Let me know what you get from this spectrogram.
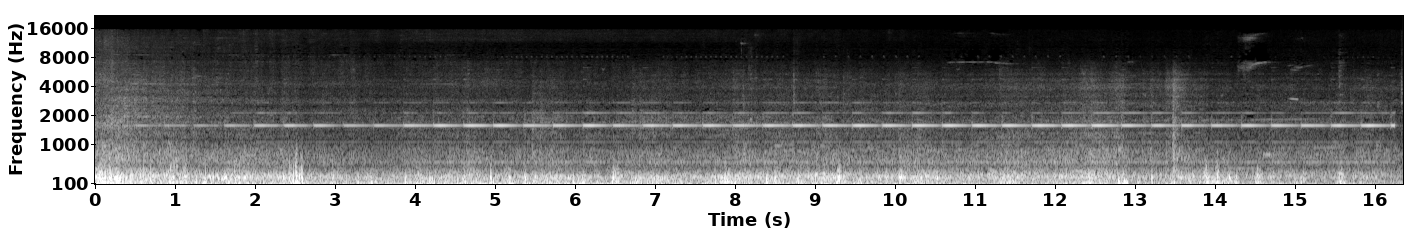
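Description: Tail end of a double-stack intermodal freight train rolling away, its low rumble and wheel clicks fading, while the level-crossing bell rings steadily at a high pitch. The bell cuts off near the end as the crossing gates rise.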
